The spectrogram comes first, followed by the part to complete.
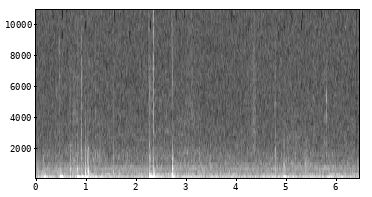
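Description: A handful of scattered clicks and taps from handling the computer at the end of a screen recording, the sharpest about two seconds in, over a steady low hum.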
